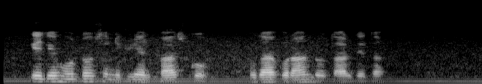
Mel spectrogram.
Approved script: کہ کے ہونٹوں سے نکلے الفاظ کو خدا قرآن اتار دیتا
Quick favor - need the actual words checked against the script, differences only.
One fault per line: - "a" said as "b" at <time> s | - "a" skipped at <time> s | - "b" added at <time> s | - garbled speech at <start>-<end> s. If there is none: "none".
none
